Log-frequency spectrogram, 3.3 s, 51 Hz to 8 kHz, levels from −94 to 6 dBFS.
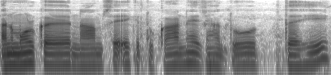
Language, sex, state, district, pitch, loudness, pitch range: Chhattisgarhi, male, Chhattisgarh, Korba, 105 Hz, -23 LUFS, 100-110 Hz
